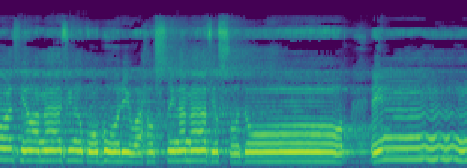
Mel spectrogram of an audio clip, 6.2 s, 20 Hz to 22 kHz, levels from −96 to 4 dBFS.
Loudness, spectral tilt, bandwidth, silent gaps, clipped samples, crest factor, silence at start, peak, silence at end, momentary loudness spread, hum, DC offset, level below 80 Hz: -14 LUFS; -3 dB/octave; 13.5 kHz; none; under 0.1%; 10 dB; 0 s; -4 dBFS; 0 s; 7 LU; none; under 0.1%; -64 dBFS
